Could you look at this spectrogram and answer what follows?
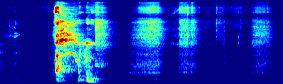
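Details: Whooping cough (pertussis) fit: a harsh cough burst followed by noisy, drawn-in whooping breaths and another cough.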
